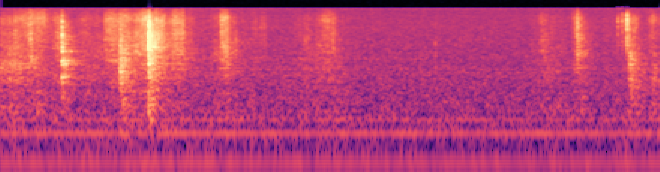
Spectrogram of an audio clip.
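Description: A folded paper CD booklet being opened out and handled: a few short rustles and crinkles of paper, the sharpest about a second in, a quiet stretch, then two more near the end.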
